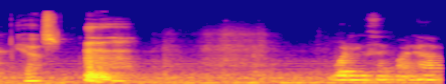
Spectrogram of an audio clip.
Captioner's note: clears throat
